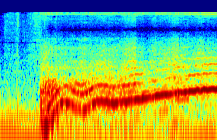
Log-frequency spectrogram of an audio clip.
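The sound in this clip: Trabant car engine in a slalom race in Zagreb, bursting in abruptly and revving loudly, its pitch dipping briefly and then climbing steadily as it accelerates, with no voices.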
